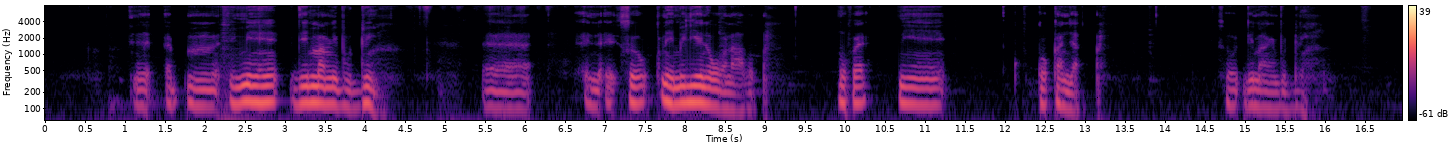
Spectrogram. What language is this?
Bayot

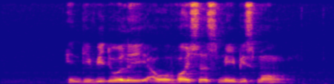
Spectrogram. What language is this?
English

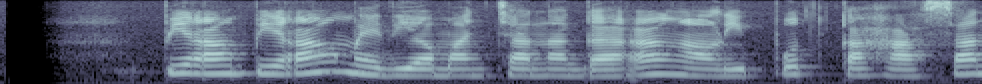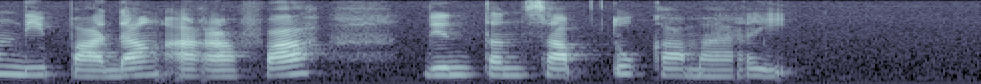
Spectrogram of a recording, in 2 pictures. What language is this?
Sundanese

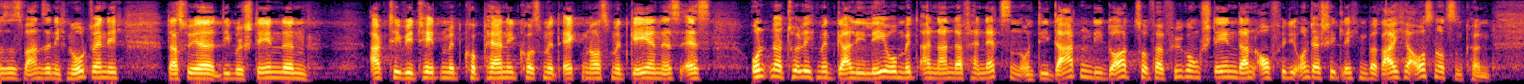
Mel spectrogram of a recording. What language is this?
German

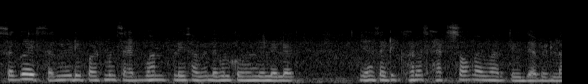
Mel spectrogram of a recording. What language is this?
Marathi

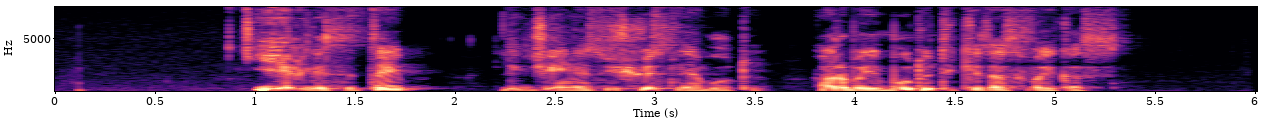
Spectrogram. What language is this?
Lithuanian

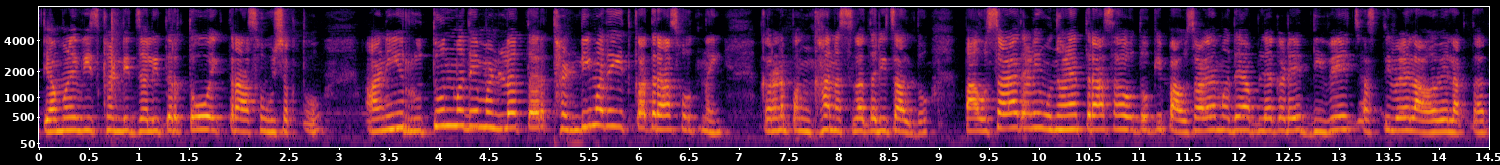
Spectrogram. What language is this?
Marathi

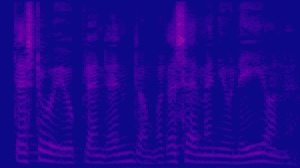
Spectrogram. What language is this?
Danish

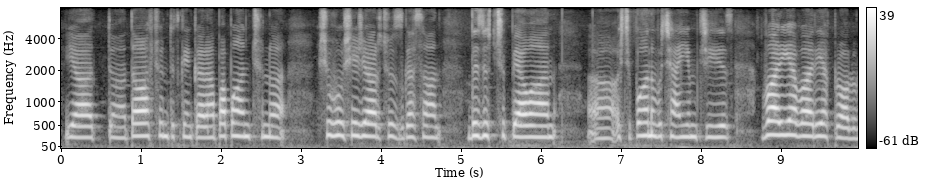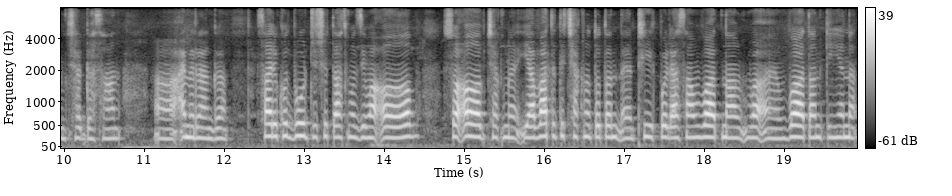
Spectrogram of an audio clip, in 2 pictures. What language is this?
Kashmiri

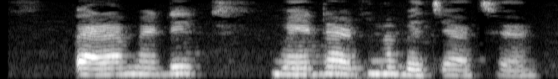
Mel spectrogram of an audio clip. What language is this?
Bangla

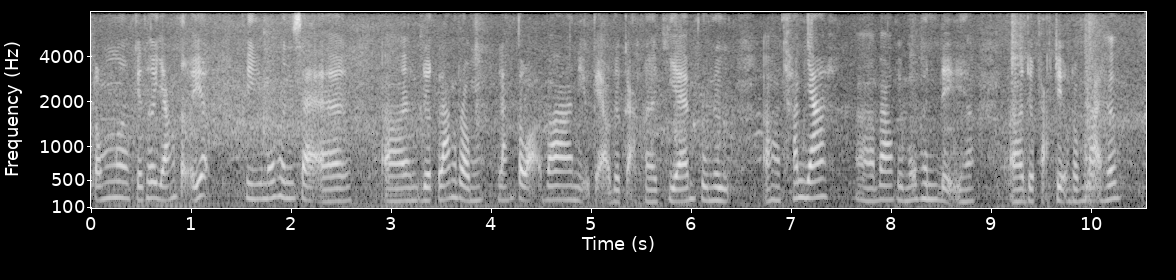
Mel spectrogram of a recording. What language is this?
Vietnamese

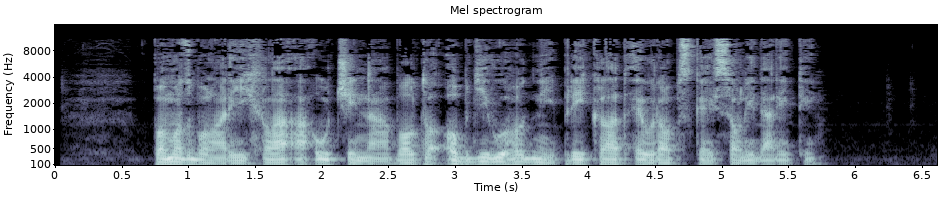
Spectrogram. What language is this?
Slovak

